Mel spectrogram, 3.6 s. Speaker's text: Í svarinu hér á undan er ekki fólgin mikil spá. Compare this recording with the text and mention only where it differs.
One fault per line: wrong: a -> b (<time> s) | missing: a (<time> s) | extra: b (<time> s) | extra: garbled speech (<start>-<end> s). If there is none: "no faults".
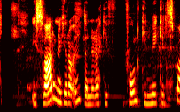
no faults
